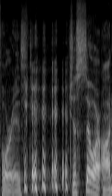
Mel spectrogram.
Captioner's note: laughs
